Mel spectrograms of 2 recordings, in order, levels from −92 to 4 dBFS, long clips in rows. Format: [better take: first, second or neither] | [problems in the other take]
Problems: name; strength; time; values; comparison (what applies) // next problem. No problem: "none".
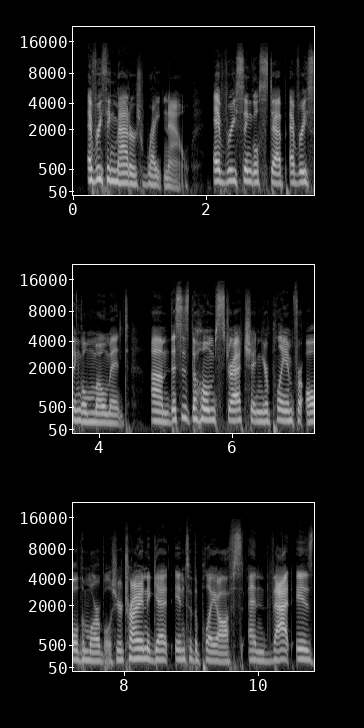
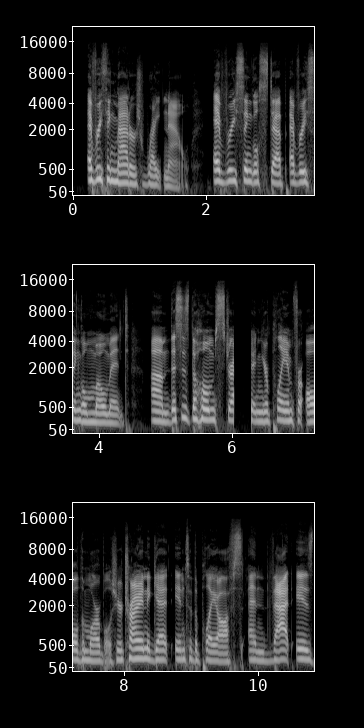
first | audio cutting out; at 6 s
